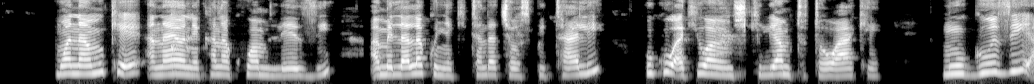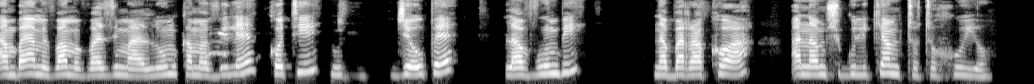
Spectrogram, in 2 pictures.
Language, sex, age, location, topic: Swahili, female, 18-24, Kisii, health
